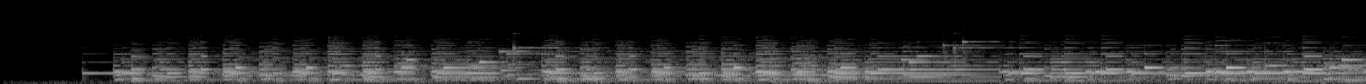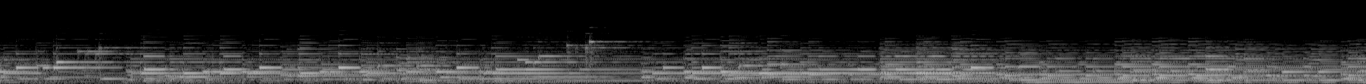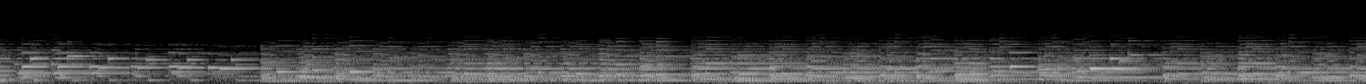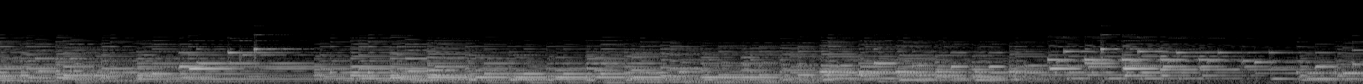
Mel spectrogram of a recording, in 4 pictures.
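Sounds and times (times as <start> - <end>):
piano etude in F major: 0.0 - 54.6.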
